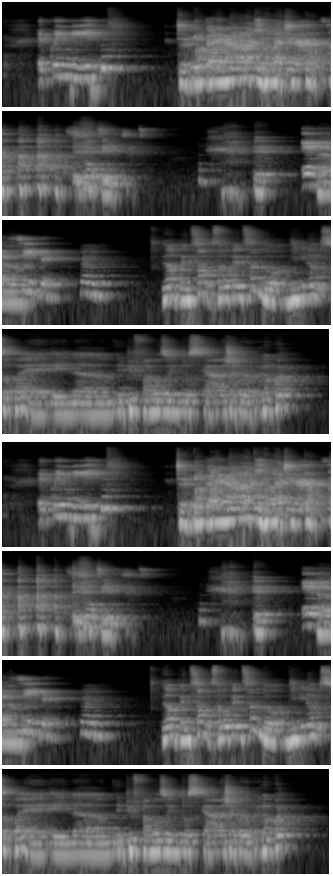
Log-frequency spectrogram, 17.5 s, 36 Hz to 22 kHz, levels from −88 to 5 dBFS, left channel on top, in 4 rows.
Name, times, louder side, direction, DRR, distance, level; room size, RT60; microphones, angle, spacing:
voice 1, 0.0-1.4 2.5-4.2 5.3-6.1 7.0-7.4 8.4-9.5 9.8-10.2, left 1 dB, 85° left, -5 dB, 0.7 m, -32 dB
voice 2, 2.3-5.9 7.3-8.0 8.6-9.1 10.9-16.9, right 1 dB, 75° right, -3 dB, 0.6 m, -30 dB
3.1 x 2.3 x 2.3 m, 1.3 s
head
